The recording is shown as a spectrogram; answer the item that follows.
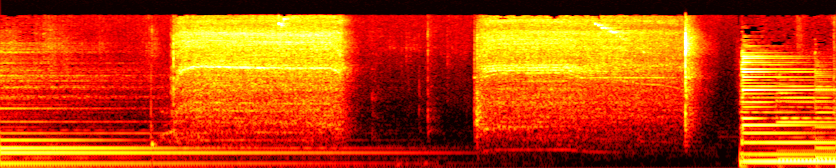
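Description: A cordless drill runs in two short bursts, each a little over a second, into a wooden frame, the second ending with a click. A guitar chord from the background music fades out beneath it, and the guitar music comes back loud near the end.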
